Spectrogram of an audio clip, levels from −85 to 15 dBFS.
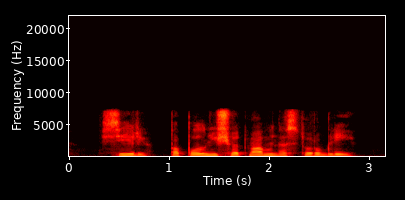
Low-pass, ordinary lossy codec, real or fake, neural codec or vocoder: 7.2 kHz; AAC, 48 kbps; fake; codec, 16 kHz, 2 kbps, FreqCodec, larger model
